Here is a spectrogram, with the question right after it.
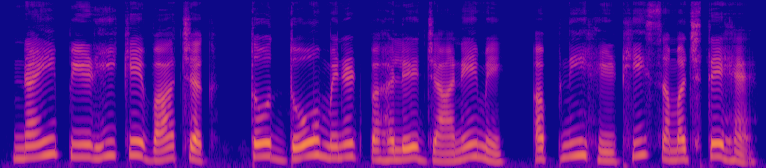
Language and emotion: Hindi, neutral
